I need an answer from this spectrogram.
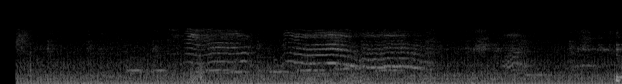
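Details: Charlie, a hungry pet cat that loves food, meowing for food: two drawn-out, wavering meows close together near the middle, then fainter calls, all over a steady low household rumble.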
